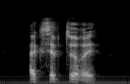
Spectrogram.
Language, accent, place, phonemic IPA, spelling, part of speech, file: French, France, Lyon, /ak.sɛp.tə.ʁe/, accepterez, verb, LL-Q150 (fra)-accepterez.wav
- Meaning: second-person plural future of accepter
